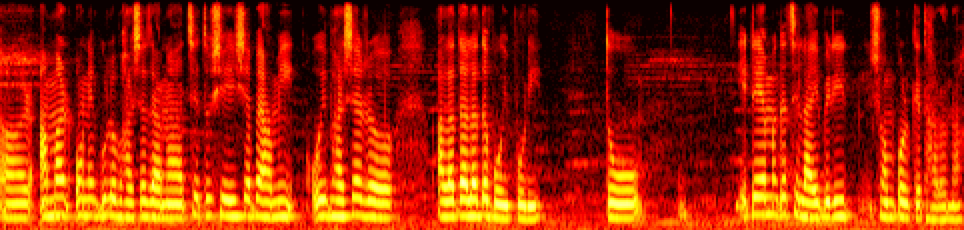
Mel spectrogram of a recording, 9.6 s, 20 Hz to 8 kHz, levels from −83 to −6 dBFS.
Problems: constant background noise, continuous background conversations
